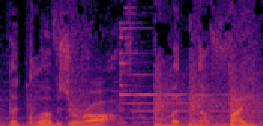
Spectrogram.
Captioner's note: bell ringing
